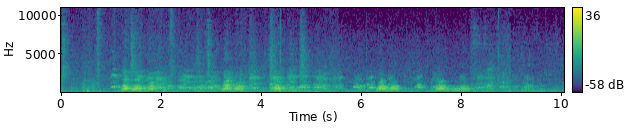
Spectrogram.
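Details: Red merle male Australian Shepherd puppy indoors, giving a run of high, short yipping barks in bursts about once a second, each cluster rising and falling, with quiet pauses between.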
